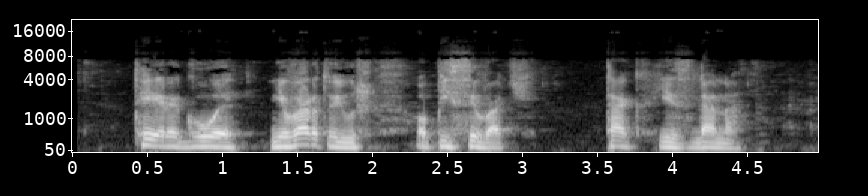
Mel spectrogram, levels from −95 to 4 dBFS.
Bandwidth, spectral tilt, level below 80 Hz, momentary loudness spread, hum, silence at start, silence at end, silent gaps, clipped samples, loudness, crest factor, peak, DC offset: 7.6 kHz; -5.5 dB/octave; -50 dBFS; 9 LU; none; 0.4 s; 0.5 s; none; under 0.1%; -16 LUFS; 16 dB; 0 dBFS; under 0.1%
